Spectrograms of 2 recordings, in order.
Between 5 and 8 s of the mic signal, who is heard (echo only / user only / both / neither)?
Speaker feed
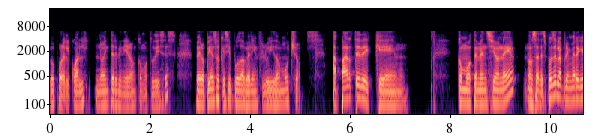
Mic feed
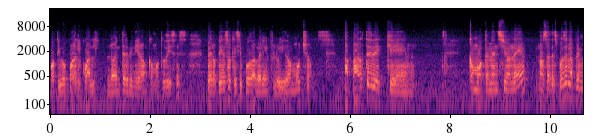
echo only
